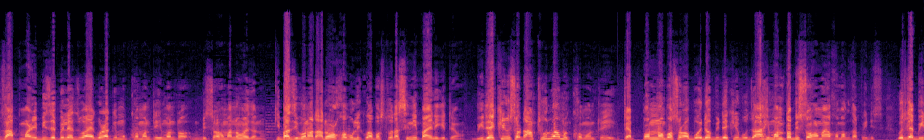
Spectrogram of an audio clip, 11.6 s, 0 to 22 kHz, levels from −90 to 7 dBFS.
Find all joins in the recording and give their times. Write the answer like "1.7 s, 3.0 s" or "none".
3.3 s, 5.7 s, 7.8 s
